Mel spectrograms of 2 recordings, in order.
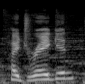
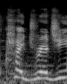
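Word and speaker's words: Hydreigon: important aspects of hydration hydragon I'm gonna have so many comments of 11 year olds telling me that I'm stupid for pronouncing it wrong I'm actually it's hydregion I had a job the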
